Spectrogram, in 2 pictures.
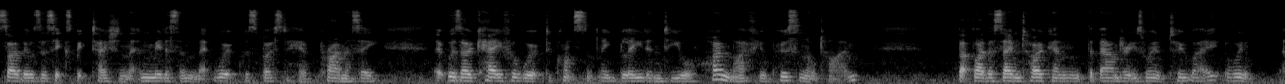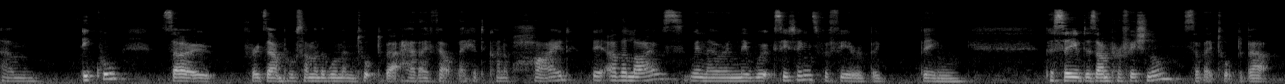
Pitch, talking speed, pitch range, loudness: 155 Hz, 190 wpm, 140-165 Hz, -31 LUFS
